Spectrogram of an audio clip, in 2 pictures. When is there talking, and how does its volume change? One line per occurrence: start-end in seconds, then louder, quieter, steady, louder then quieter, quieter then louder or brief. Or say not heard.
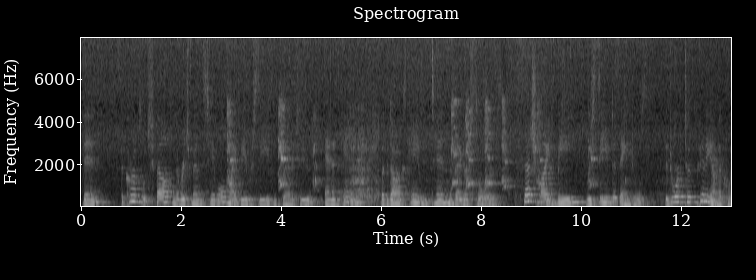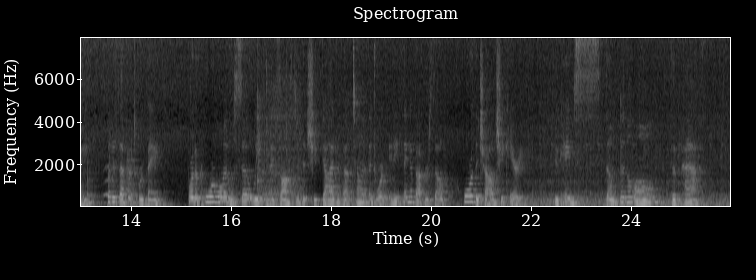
0.0-25.4 steady.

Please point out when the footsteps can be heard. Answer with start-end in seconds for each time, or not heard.
not heard.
